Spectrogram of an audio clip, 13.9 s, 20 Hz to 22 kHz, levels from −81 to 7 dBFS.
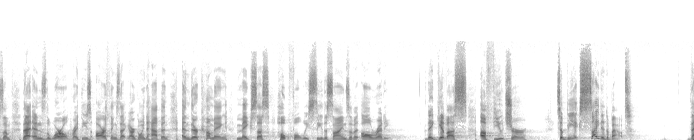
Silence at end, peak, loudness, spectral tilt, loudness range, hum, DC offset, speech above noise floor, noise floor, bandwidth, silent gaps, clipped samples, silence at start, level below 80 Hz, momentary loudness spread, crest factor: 0 s; -10 dBFS; -32 LUFS; -2.5 dB/octave; 3 LU; none; under 0.1%; 38 dB; -70 dBFS; 15.5 kHz; none; under 0.1%; 0 s; -80 dBFS; 10 LU; 24 dB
